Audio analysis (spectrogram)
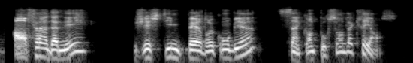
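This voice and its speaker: A man's high-pitched voice at a very slow pace, with very wide pitch swings and big swings in loudness, over a quiet background. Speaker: accounting teacher. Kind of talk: online lecture.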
